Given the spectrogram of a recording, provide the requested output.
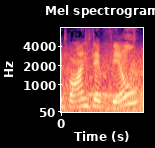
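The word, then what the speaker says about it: Bon Dévil: Bon Devil is how they say it. I was saying it wrong, sorry.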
